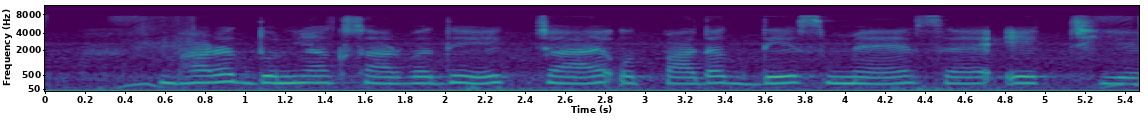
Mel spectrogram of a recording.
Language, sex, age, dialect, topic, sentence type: Maithili, female, 18-24, Eastern / Thethi, agriculture, statement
